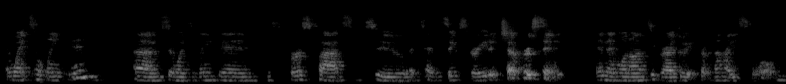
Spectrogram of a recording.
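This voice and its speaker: A woman's voice: fairly low pitch, moderate pace. A woman in her thirties giving an earnest public comment at a board meeting, reading from notes with many ums. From Pennsylvania, US. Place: meeting room. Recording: echoey room, distant mic, faint hiss.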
